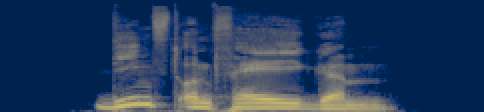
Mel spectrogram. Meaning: strong dative masculine/neuter singular of dienstunfähig
- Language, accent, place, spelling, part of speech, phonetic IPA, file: German, Germany, Berlin, dienstunfähigem, adjective, [ˈdiːnstˌʔʊnfɛːɪɡəm], De-dienstunfähigem.ogg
